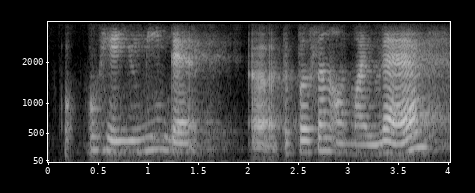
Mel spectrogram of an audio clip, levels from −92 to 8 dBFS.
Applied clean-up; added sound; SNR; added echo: neural separator model SepFormer DNS4.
